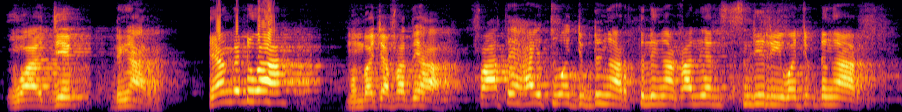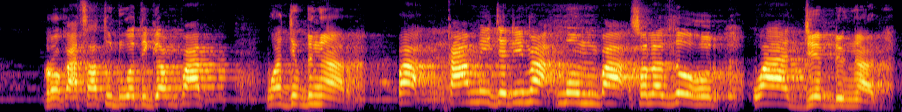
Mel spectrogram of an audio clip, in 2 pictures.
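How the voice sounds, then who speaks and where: A male teacher giving a classroom lesson, lively and teasing, quizzing his students and mimicking their questions. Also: high-pitched, normal speed. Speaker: religious studies teacher. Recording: echoey classroom with faint noise.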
